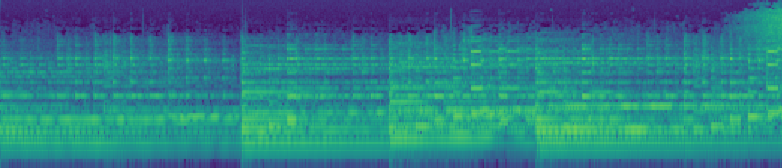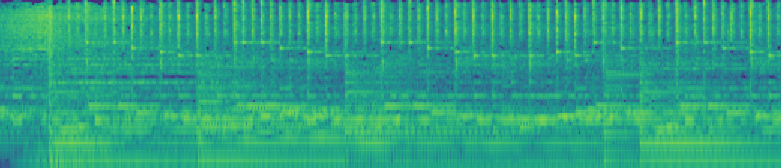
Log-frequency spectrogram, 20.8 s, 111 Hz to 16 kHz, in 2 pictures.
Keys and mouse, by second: 2.6 space, 3.4 click, 3.7 space, 7.3 click, 7.7 ctrl+d, 8.7 Return, 9.2-10.3 typing, 11.4 e, 11.9 Return, 13.1 click, 13.7 ctrl+d, 14.5 click, 16.5 F4, 17.1 click, 19.7 space.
